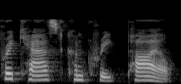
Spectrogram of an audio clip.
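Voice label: "precast concrete pile", English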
